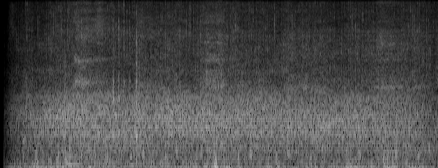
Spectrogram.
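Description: Steady rush of wind and tyre noise from a road bicycle rolling fast on asphalt. It fades in quickly at the start.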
